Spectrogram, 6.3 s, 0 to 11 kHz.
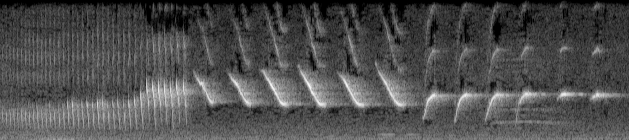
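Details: Canary, an F1 bird, singing a rising buzzy trill that swells, then a string of downward-swept whistled notes, followed by upward-flicking notes repeated about every third of a second.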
